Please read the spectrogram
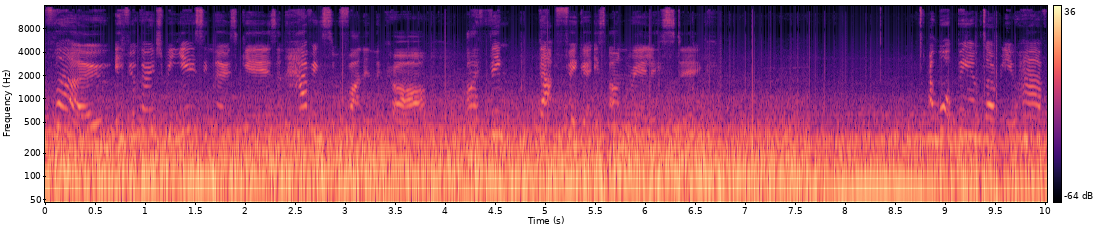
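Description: Steady low drone of a Mini Cooper S R53's supercharged 1.6-litre four-cylinder engine and tyre noise, heard inside the cabin while driving, with a woman talking over it. The drone settles lower about eight seconds in.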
